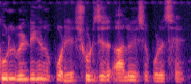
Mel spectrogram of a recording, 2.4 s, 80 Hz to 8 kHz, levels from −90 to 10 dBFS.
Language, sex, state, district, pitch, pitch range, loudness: Bengali, male, West Bengal, Alipurduar, 130 Hz, 115-135 Hz, -16 LUFS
